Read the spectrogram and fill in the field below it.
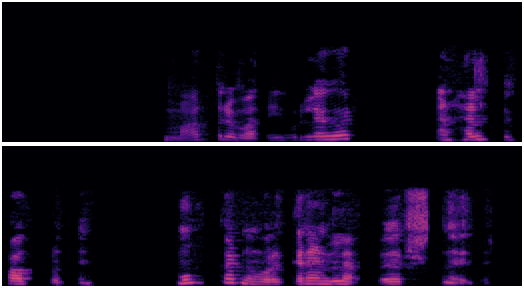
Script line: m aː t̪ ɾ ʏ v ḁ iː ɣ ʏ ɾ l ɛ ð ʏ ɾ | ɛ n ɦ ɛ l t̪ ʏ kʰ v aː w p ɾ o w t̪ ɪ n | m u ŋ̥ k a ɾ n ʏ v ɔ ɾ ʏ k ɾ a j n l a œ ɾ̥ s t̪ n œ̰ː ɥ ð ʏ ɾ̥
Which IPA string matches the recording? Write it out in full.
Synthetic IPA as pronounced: m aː t̪ ɾ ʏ v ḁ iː v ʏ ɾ l ɛ ɣ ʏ ɾ | ɛ n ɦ ɛ l t̪ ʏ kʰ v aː w p ɾ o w t̪ ɪ n | m u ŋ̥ k a ɾ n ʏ v ɔ ɾ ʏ k ɾ e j n l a œ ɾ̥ s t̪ n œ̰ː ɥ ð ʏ ɾ̥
